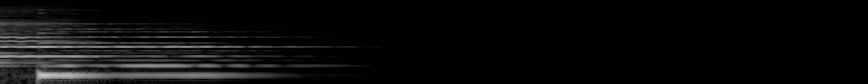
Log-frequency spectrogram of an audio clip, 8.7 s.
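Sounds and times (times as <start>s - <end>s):
song with words and music: 0.0s - 3.2s.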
